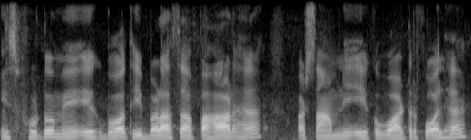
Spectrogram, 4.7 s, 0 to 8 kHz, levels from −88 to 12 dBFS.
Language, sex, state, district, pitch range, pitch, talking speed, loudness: Hindi, male, Jharkhand, Garhwa, 155-180 Hz, 165 Hz, 190 wpm, -17 LUFS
